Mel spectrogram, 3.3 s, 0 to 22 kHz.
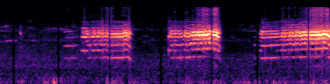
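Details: Bald eagle eaglet at its Southwest Florida nest, caught by a nest camera on 13 January 2024 during a dinner feeding: three strident, harmonic squeals, each lasting about half a second and separated by brief pauses.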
